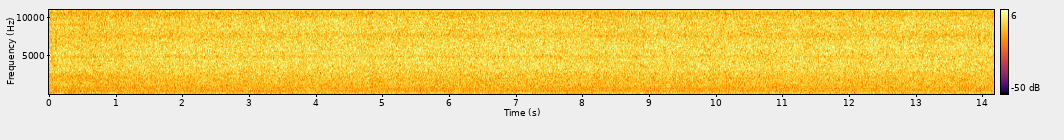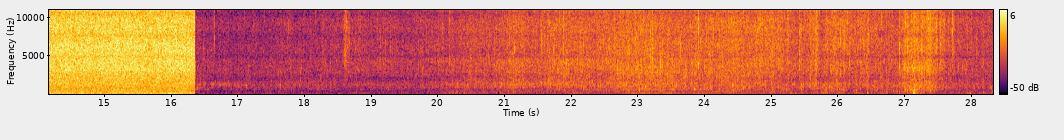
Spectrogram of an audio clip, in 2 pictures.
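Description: Muddy flash flood carrying branches and debris, rushing loudly and steadily down a canyon channel. About two-thirds of the way through, the rush cuts off suddenly and gives way to a much fainter rush of water, with a single knock near the end.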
